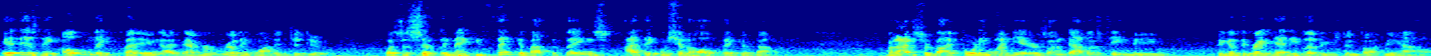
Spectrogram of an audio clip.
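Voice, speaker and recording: Over noticeable background noise and audible room echo, a man with a high voice talks at a moderate pace, his pitch swinging very widely. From US Midwest, Iowa. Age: 70s. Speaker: TV sports anchor and commentator. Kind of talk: farewell broadcast commentary.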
